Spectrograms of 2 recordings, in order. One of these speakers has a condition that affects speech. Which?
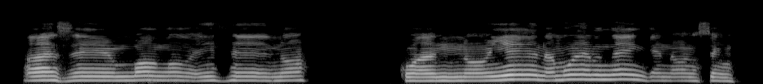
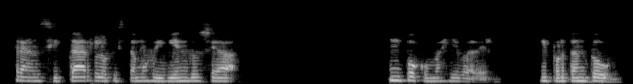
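The first: ALS; non-bulbar form; over 3 years since onset.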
